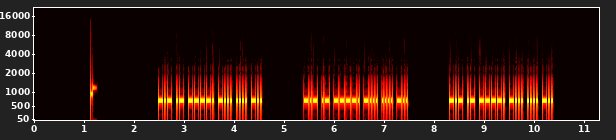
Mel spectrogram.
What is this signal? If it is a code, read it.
Morse code, heard as a keyed tone, about 37 wpm, 700 Hz. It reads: KA9BHD KA9BHD KA9BHD
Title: Call Signs Repeated 2x - 40wpm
